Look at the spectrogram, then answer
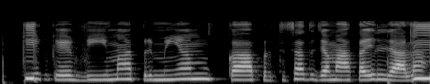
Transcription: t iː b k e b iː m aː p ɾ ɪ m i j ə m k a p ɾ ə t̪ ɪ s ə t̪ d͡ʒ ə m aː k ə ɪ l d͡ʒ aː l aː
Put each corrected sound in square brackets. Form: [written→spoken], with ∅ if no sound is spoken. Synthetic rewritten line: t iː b k e b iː m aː p ɾ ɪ m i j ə m k a p ɾ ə t̪ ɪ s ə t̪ d͡ʒ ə m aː k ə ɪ l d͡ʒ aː l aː

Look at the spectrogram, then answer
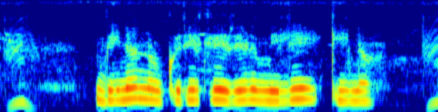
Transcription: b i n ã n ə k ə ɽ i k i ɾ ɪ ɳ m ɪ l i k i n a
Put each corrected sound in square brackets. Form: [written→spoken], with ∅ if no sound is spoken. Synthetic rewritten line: b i n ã n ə k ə [ɽ→ɾ] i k [i→e] ɾ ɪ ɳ m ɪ l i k i n a

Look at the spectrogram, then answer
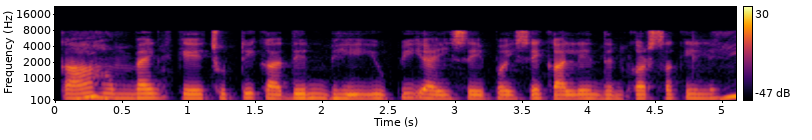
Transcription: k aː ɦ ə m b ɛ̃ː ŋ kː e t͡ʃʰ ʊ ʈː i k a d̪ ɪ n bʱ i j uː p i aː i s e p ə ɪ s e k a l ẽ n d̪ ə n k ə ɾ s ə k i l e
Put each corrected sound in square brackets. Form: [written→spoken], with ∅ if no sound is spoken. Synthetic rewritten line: k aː ɦ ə m b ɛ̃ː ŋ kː e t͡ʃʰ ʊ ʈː i k a d̪ ɪ n bʱ i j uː p i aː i s e p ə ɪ s e k a l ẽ n d̪ ə n k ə ɾ s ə k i l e

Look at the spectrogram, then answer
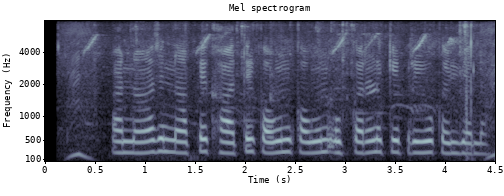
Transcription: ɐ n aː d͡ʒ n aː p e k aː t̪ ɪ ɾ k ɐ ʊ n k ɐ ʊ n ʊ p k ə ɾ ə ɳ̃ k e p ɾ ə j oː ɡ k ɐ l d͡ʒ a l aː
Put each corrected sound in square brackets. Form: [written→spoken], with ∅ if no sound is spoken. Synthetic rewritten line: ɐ n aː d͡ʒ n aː p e [k→kʰ] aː t̪ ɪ ɾ k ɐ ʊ n k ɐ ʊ n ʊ p k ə ɾ ə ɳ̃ k e p ɾ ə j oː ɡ k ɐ l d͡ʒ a l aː

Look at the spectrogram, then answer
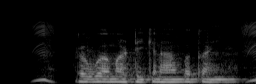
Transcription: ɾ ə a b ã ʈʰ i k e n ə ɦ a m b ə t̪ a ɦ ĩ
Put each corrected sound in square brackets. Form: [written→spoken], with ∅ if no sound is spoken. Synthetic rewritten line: ɾ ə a [b→m] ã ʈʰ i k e n [ə→a] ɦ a m b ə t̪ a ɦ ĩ

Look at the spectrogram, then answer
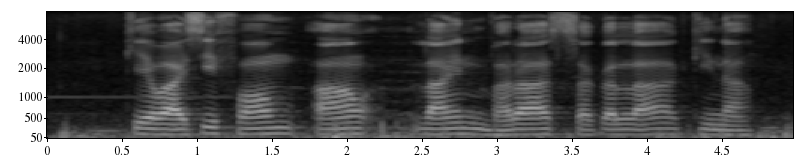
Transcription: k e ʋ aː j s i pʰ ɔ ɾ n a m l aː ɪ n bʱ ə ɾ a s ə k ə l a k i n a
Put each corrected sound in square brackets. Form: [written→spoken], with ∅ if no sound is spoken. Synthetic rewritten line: k e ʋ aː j s i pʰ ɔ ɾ [n→m] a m l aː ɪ n bʱ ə ɾ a s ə k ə l a k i n a

